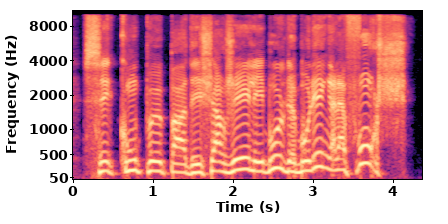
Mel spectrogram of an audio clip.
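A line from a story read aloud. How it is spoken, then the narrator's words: Terrible angry anguished scream. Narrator (French): Un hurlement terrible mêlant la colère et l'angoisse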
